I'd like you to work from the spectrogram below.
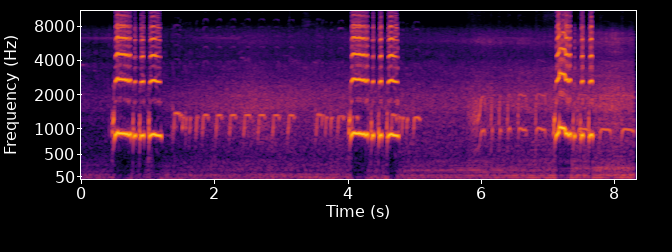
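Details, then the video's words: Lure song of a silver zebra dove, meant to stir other doves into singing: three strong, resonant cooing bursts of four or five staccato notes, roughly every three seconds, over faint repeated coos from other doves. "Perkutut silver gacor SUARA PANCINGAN cocok buat merangsang BIRAHI BUNYI"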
